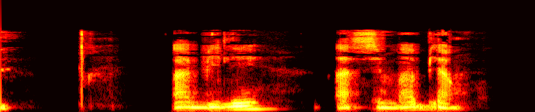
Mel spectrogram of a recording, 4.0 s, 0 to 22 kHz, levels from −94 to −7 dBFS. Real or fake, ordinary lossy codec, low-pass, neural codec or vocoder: real; AAC, 32 kbps; 7.2 kHz; none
